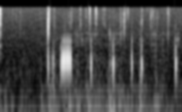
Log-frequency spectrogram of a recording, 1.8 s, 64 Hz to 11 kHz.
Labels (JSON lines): {"label": "biophony, knock croak", "recorder": "SoundTrap 300"}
